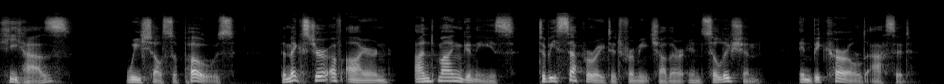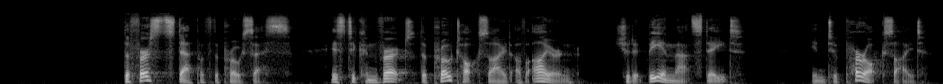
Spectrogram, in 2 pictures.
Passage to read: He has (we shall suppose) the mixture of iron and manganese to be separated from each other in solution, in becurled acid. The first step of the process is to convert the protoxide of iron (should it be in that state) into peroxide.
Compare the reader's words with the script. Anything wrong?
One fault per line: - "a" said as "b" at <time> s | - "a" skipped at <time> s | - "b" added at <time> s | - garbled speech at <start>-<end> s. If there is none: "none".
none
